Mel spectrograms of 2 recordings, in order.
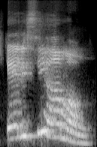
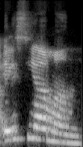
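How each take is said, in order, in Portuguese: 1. A palavra 'amam' termina com um glide nasal 'u'. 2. A palavra 'amam' termina em uma vogal nasal simples. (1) "Eu falo assim, ó ... a gente tende a colocar um U aqui" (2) "Eu não falo assim, ó, eles se amam, igual samba"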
